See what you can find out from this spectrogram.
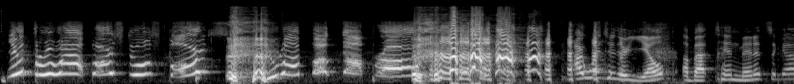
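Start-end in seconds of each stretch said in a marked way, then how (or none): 0.1-4.1 high, slow jeering bro voice; mocking bro voice. Diners on the next patio taunting him, high mock bro voice. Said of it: "they're like". 4.1-5.7 high burst of laughter. Real, not acted. Telling friends the story, a high burst of laughter.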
